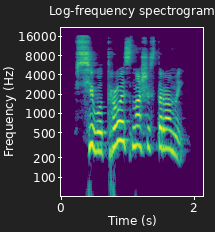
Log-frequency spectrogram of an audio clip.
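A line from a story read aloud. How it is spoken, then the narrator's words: Irritated. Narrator (Russian): раздраженно закатил глаза Стерлинг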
